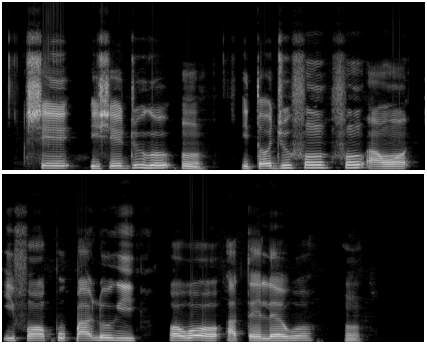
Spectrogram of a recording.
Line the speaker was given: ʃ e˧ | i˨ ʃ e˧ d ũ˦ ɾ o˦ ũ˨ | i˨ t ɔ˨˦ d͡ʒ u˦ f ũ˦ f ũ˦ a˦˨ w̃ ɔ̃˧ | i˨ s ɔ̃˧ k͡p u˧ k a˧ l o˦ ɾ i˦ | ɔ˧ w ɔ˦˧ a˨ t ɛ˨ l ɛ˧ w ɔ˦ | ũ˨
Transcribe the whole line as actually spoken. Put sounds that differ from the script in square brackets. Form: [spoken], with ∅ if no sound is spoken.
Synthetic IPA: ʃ e˧ | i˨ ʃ e˧ d [u˦] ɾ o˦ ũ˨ | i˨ t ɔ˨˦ d͡ʒ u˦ f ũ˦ f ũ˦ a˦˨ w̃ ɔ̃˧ | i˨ [f] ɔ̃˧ k͡p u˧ [k͡p] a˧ l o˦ ɾ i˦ | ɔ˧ w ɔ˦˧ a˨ t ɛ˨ l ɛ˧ w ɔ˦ | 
